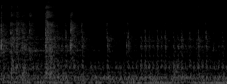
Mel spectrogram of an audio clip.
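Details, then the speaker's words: John Deere 2038r after fuel filter service, key on, priming: rapid, even ticking from the electric fuel pump, normal once the filters are full of fuel; the tractor then started. "turn the key back let it run through a cycle again hear that fuel pump clicking"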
